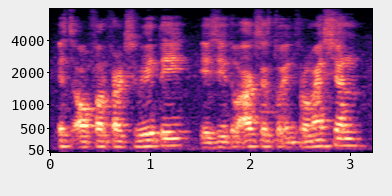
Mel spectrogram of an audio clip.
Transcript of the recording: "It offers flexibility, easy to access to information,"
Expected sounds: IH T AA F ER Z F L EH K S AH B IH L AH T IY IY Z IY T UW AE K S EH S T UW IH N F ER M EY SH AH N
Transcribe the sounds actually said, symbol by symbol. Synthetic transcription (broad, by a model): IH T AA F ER F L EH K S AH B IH L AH T IY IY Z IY T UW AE K S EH S T UW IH N F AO M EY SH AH N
